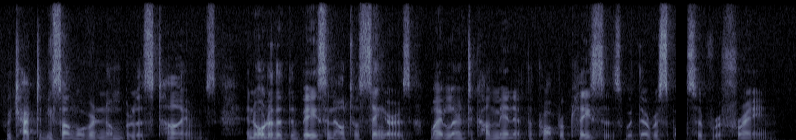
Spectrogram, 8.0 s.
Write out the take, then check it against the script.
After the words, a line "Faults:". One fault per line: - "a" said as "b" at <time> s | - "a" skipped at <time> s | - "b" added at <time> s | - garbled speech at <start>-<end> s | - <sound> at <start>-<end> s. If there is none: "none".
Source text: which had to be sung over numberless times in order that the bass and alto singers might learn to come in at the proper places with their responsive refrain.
which had to be sung over numberless times in order that the bass and alto singers might learn to come in at the proper places with their responsive refrain.
Faults:
- dropout at 6.8-6.9 s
